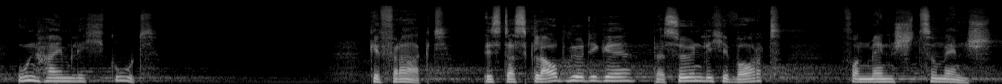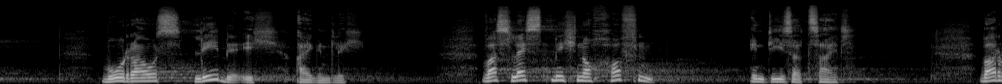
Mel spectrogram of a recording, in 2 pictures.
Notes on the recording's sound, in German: Live-Gottesdienstübertragung aus der Allerheiligenkirche in Nürnberg.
